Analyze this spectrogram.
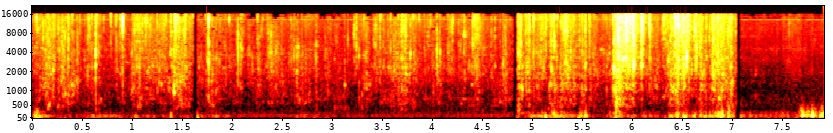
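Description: Lake water sloshing and splashing around a person wading and swimming, with louder splashes from hands slapping the water about five seconds in; the sound cuts off abruptly near the end.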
